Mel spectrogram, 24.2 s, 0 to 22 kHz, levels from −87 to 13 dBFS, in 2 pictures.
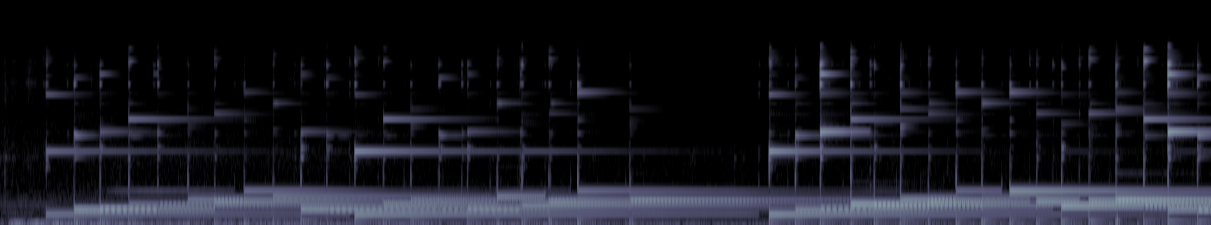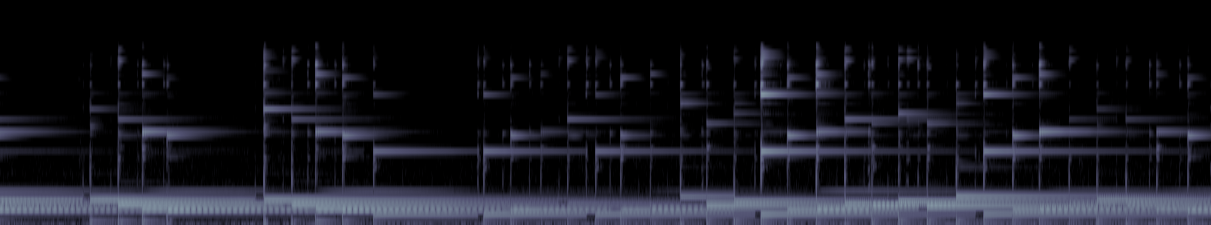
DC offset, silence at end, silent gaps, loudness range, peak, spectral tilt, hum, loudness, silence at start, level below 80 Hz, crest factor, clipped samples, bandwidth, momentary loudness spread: under 0.1%; 0 s; none; 6 LU; -12 dBFS; -3.5 dB/octave; none; -36 LUFS; 0.1 s; -56 dBFS; 22 dB; under 0.1%; 9.6 kHz; 10 LU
